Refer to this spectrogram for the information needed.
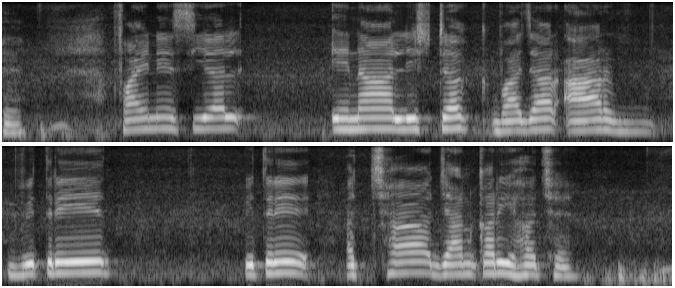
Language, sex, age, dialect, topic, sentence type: Magahi, male, 41-45, Northeastern/Surjapuri, banking, statement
